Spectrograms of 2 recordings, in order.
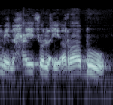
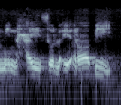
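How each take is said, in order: First: The last word ends with an 'u' vowel. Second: The last word ends with an 'i' vowel. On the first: The speaker calls it right. "Maka dibaca min haitsul i'rabu" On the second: The speaker calls it wrong.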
